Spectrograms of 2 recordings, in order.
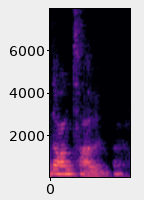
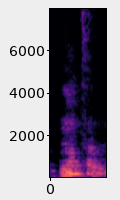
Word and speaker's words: Don Toliver: Oh, I like Don Toliver. Okay. I don't know if that's how you say it. Don Toliver. It's close to it.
